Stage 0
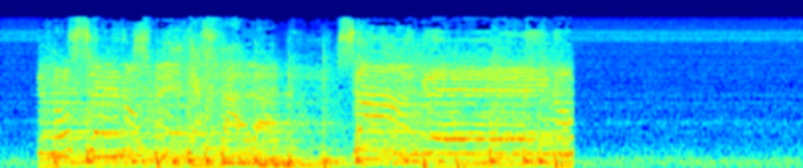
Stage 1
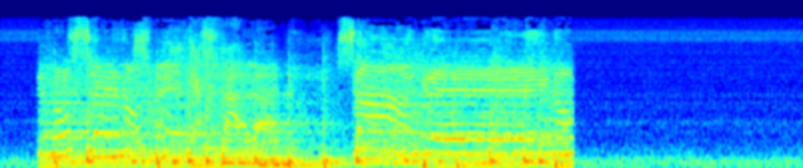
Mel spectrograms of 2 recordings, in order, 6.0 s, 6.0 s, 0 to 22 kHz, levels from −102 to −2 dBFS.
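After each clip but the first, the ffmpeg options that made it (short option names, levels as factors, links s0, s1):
-af "lowshelf=f=240:g=5,volume=0.473"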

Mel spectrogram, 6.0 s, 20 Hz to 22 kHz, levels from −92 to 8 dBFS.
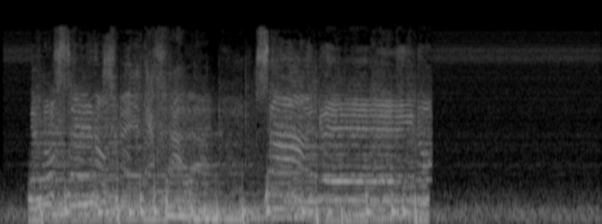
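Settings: -filter_complex "[0:a]acrossover=split=930[s0][s1];[s1]adelay=30[s2];[s0][s2]amix=inputs=2:normalize=0,acompressor=threshold=0.0316:ratio=6"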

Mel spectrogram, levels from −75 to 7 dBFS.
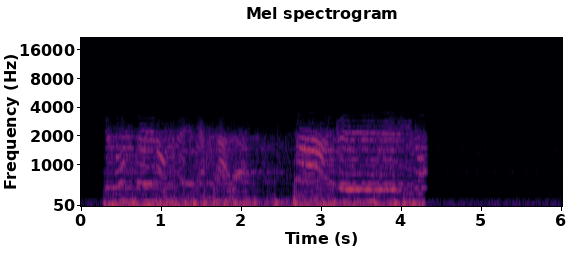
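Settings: -filter_complex "[0:a]tiltshelf=f=1100:g=-7.5,highpass=f=150:t=q:w=0.5412,highpass=f=150:t=q:w=1.307,lowpass=f=2100:t=q:w=0.5176,lowpass=f=2100:t=q:w=0.7071,lowpass=f=2100:t=q:w=1.932,afreqshift=-280,asplit=2[s0][s1];[s1]adelay=22,volume=0.355[s2];[s0][s2]amix=inputs=2:normalize=0,volume=1.19"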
